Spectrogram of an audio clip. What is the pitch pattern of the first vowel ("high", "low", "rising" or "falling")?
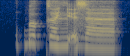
high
